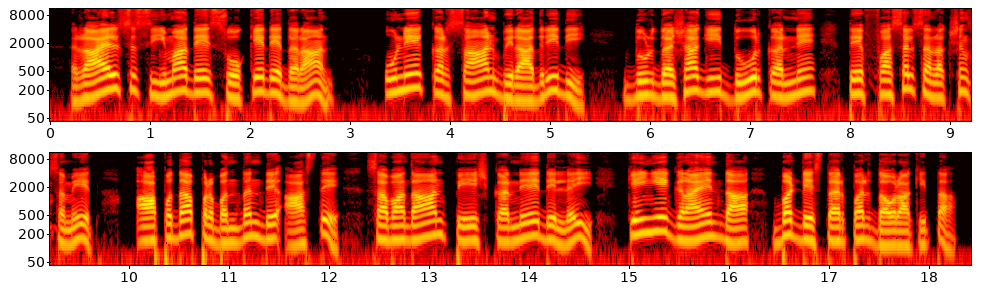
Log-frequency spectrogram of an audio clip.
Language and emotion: Dogri, neutral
